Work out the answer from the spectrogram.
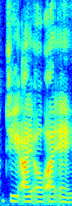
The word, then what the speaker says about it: Gioia: And I checked, that's how it's pronounced. G I O I A, it's Gioia.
